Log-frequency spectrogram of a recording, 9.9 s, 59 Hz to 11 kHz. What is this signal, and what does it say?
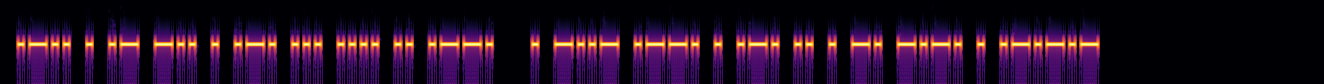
Morse code, heard as a keyed tone, about 28 wpm, 700 Hz. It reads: LEADERSHIP EXPERIENCE.
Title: Sentences from Top 1600 Words 28wpm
